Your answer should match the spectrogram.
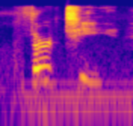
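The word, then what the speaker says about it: thirty: So it's spelled with a T at the end, but in most cases when we have a TY ending, okay, that T is then going to turn into a D sound.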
